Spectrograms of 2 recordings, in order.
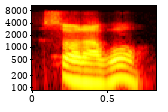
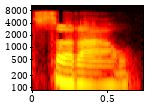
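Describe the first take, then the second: First: A clear w sound comes before the final o. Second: The final vowels run together with no w sound. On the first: The speaker calls it right. "It's Sorawo" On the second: The speaker calls it wrong. "It's not Sorao"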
